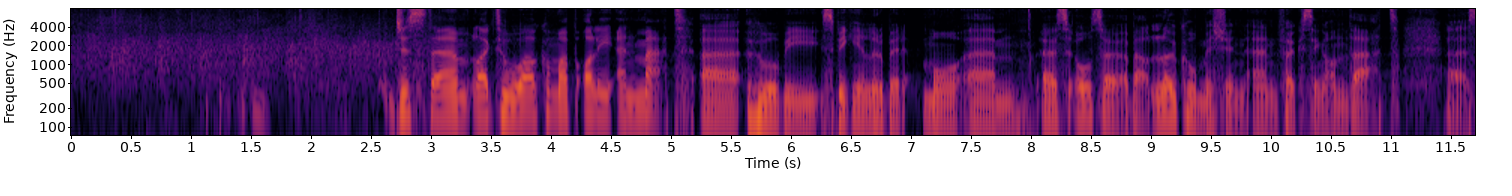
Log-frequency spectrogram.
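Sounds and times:
audience applause: 0.0s - 3.2s
speech: 1.5s - 1.8s, 2.6s - 11.6s.

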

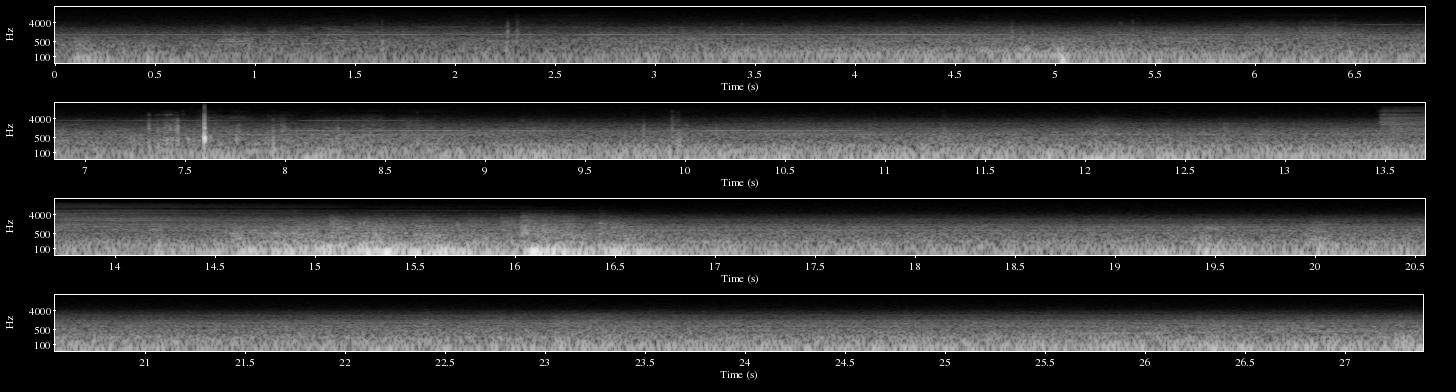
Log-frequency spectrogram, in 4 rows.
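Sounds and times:
faint tone: 0.0s - 11.1s
Japanese commuter line train rumble: 0.0s - 27.3s
bright hiss: 13.5s - 15.0s.

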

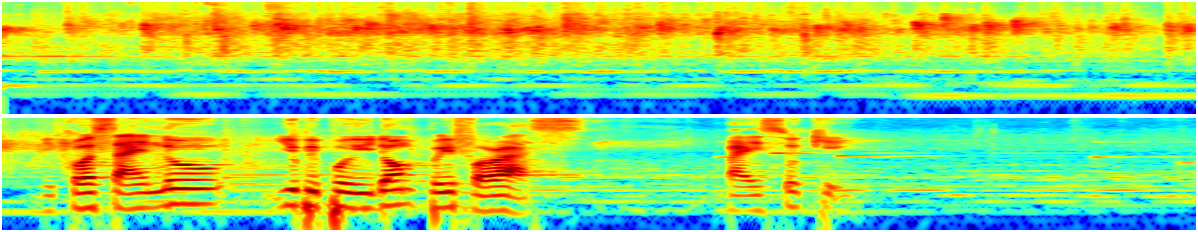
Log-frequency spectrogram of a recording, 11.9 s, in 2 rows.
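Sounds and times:
audience applause: 0.0s - 7.4s
speech: 6.2s - 8.8s, 9.6s - 10.4s.

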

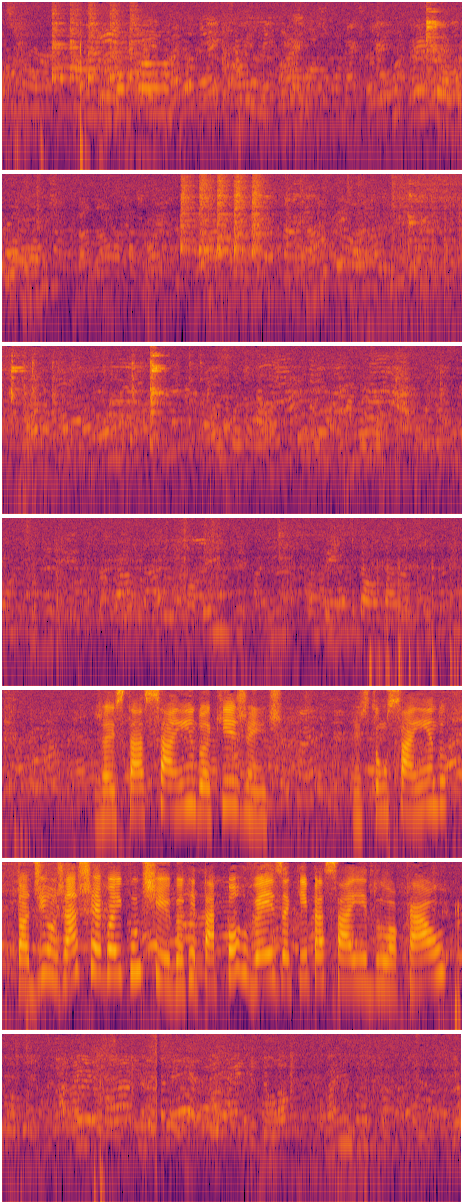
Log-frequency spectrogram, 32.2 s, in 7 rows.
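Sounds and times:
crowd murmuring at a funeral procession: 0.0s - 32.1s
speech: 1.2s - 7.0s, 19.3s - 27.6s.

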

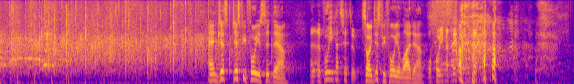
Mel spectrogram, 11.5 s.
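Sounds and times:
audience applause: 0.0s - 4.9s
speech: 4.2s - 10.0s
laughter: 8.8s - 10.9s.

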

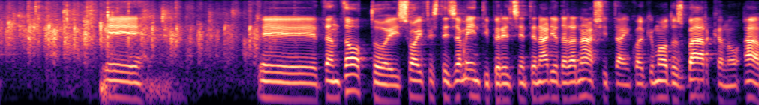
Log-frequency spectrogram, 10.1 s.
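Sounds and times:
audience applause: 0.0s - 3.8s
speech: 1.4s - 2.2s, 3.4s - 10.1s.

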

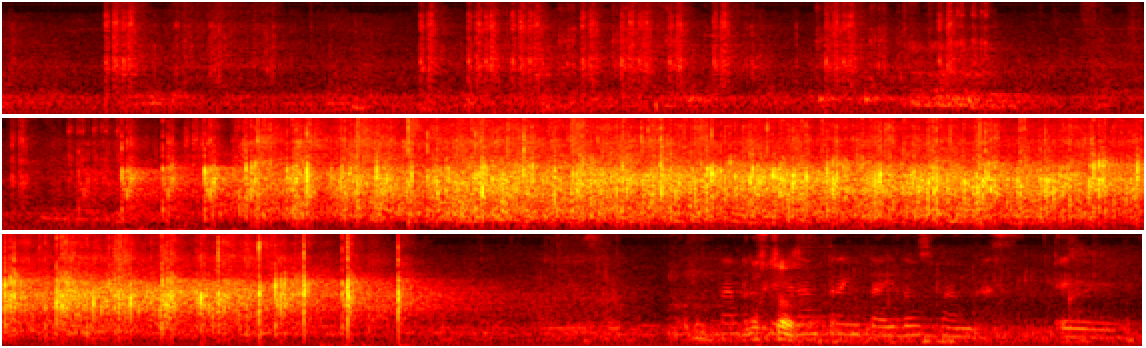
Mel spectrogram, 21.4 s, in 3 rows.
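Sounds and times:
murmur of voices: 0.6s - 21.3s
crowd applauding: 7.2s - 17.2s.

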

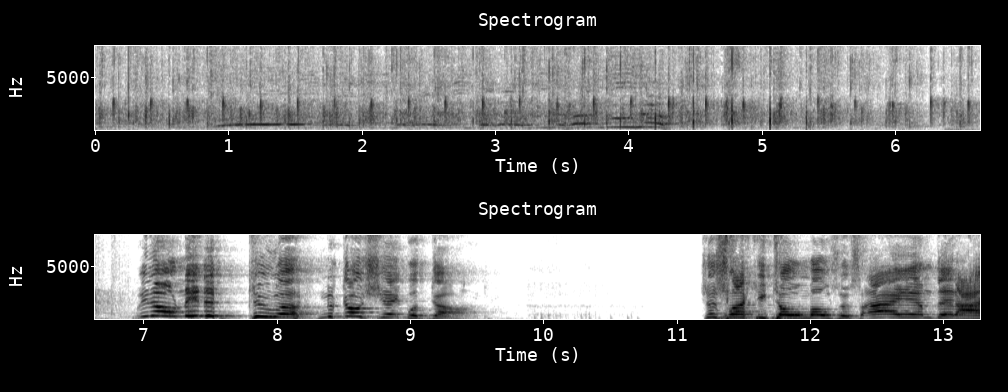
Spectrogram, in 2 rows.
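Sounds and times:
people clapping hands: 0.0s - 7.0s
speech: 7.2s - 9.5s, 11.2s - 13.2s.

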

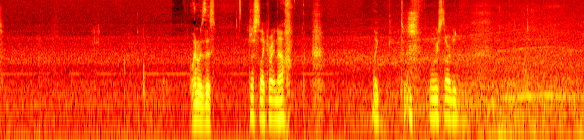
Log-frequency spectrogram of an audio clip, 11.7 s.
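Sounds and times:
heavy bus engine rumbling: 0.0s - 11.6s
speech: 3.8s - 4.4s, 5.0s - 6.4s, 7.4s - 9.5s.

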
